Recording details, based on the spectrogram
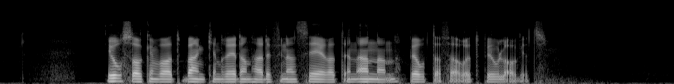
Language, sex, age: Swedish, male, 24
